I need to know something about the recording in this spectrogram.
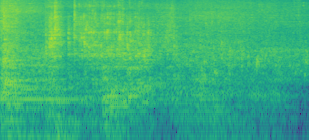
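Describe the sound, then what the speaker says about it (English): Water rushes into a newly replaced hot water storage tank, a loud steady hiss and gush that settles slightly over a few seconds. "Got the water on."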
